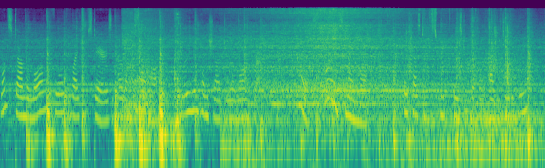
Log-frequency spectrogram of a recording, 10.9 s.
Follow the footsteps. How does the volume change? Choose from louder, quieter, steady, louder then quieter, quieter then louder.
quieter then louder.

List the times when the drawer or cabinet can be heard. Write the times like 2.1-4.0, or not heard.
2.4-3.8, 7.9-8.3.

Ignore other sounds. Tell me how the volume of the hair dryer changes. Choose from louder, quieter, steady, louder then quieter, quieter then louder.
louder then quieter.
